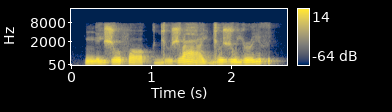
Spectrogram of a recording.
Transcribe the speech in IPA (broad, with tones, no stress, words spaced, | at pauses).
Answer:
ŋe˩˧jʒo˧˥fɔ˩˧ | ɡʲu˩ ʒɤ˥ ʕa˩jɡʲo˥ʒu˧j ɹi˥θ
